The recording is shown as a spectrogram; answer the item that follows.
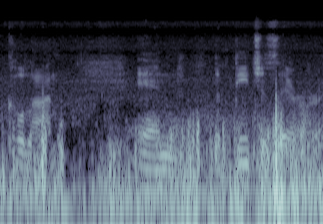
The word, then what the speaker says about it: Koh Larn: It looks like Koh Larn, but it's pronounced Koh Lan.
